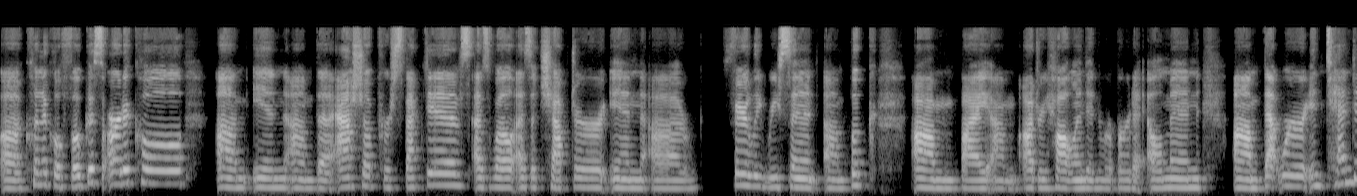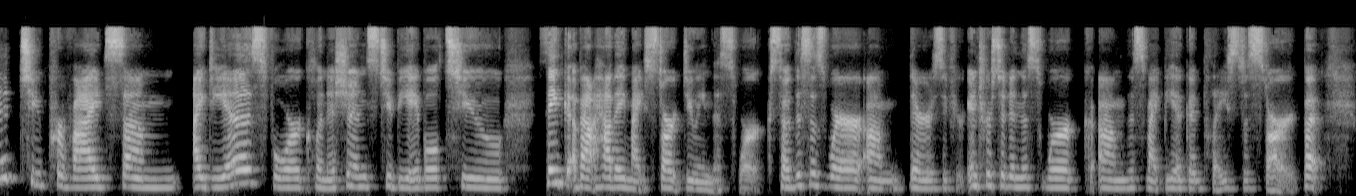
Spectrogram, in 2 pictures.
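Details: Adult woman speaking; normal speech.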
